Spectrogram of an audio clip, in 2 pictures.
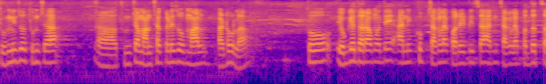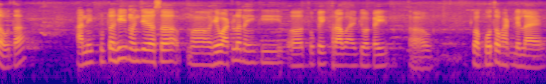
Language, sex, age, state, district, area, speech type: Marathi, male, 45-60, Maharashtra, Akola, rural, spontaneous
